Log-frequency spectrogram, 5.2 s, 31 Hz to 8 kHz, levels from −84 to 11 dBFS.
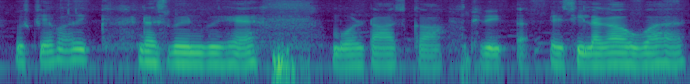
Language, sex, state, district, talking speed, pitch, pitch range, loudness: Maithili, male, Bihar, Supaul, 140 wpm, 120 Hz, 110-125 Hz, -27 LUFS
